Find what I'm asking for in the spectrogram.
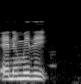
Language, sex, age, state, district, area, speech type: Telugu, female, 18-30, Telangana, Vikarabad, urban, read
